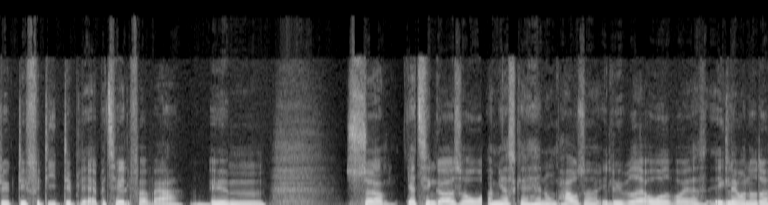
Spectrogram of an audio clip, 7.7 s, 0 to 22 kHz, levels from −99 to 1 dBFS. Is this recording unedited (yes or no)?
no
